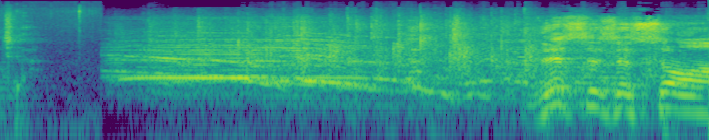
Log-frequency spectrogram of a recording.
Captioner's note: guests applauding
